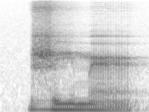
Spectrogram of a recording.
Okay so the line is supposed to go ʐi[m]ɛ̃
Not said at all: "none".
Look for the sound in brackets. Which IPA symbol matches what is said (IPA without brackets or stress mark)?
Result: m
